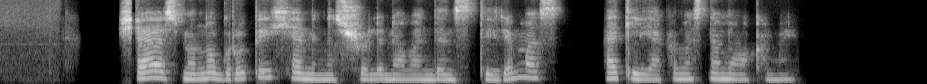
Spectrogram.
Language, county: Lithuanian, Kaunas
